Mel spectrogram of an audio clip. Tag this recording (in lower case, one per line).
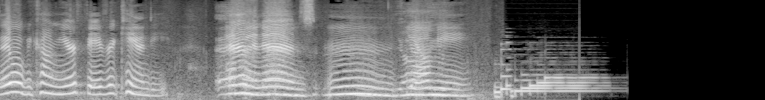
music
speech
